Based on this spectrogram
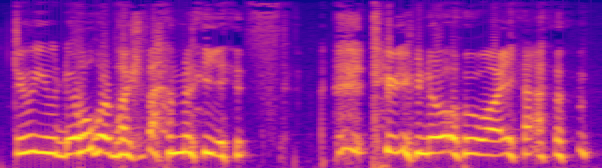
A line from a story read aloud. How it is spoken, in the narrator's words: The person in ninja garb was repeatedly shouting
